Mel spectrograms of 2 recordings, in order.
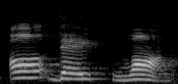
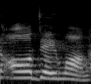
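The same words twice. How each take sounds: First: "all day long" slowly, word by word; slow, weighty "all day long"; drawn-out emphasis. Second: "all day long" with firm stress on "all"; emphatic "all day long", leaning on "all"; insistent repeat. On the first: Stretches phrase out for emphasis. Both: Shown as a demonstration.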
